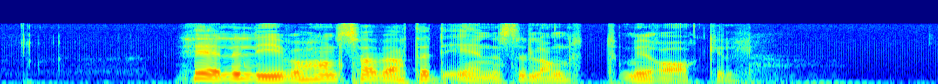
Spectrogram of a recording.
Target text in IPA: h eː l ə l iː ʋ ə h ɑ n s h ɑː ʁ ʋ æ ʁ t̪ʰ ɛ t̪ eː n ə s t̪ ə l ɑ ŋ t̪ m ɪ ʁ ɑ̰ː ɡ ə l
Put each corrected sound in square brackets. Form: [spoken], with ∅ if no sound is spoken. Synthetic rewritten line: h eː l ə l iː ʋ ə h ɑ n s h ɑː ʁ ʋ æ ʁ [t̪] ɛ t̪ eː n ə s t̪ ə l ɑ ŋ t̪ m ɪ ʁ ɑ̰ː [k] ə l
